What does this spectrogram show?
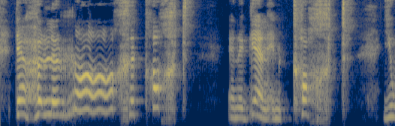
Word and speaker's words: kocht: Kocht. So make sure, literally, it's almost like you want to make it a separate syllable.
